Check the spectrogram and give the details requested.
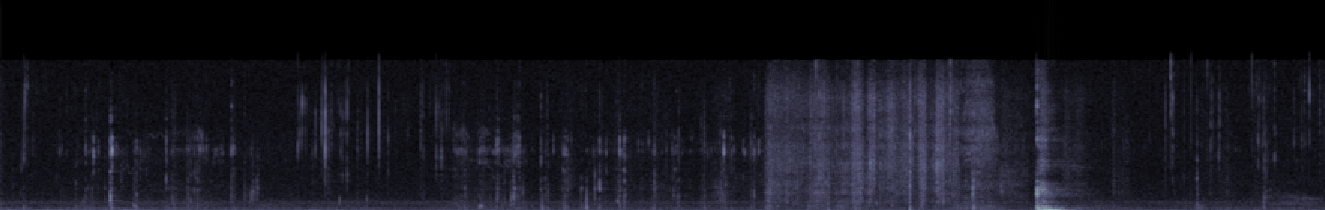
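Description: Close-miked eating sounds of a person nibbling and chewing fish: small wet clicks and soft crunches. There is a denser, louder stretch of chewing around six to eight seconds, and a short loud mouth sound, a gulp or hum, near nine seconds.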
